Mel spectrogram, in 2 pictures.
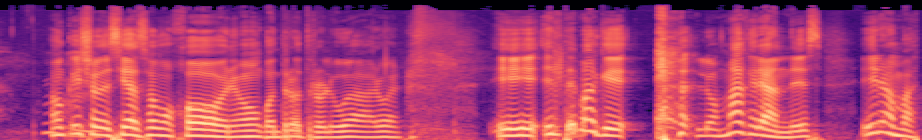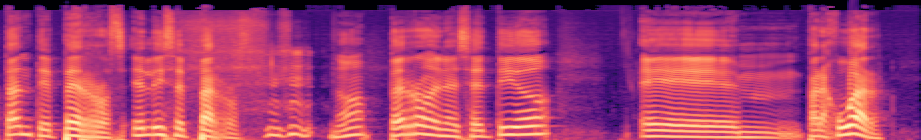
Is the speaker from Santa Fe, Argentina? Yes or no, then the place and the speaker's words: no; Caseros, Buenos Aires Province, Argentina; Yo vivía en Caseros, pasé mi infancia en Caseros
